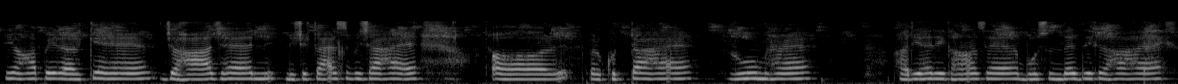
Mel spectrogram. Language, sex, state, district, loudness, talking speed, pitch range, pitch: Hindi, female, Chhattisgarh, Balrampur, -33 LUFS, 120 wpm, 250-260 Hz, 255 Hz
